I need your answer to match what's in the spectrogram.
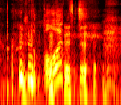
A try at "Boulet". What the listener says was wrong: It's not bullets. There's an E next to the. U.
